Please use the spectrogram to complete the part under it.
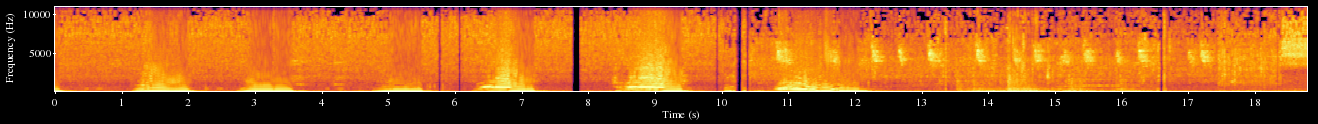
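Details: Siberian tiger, one of the Penza family living at Seoul Grand Park in Korea, voicing a run of six or seven deep arched "aung" moans at about one-second spacing, then low rumbling and background noise.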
